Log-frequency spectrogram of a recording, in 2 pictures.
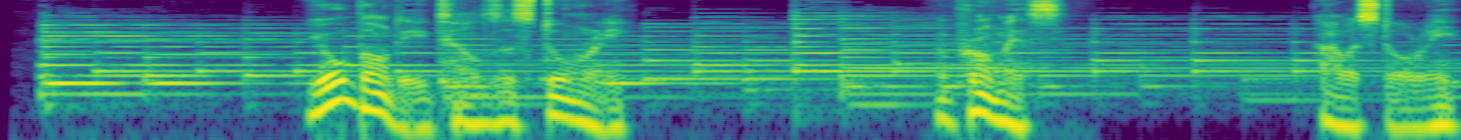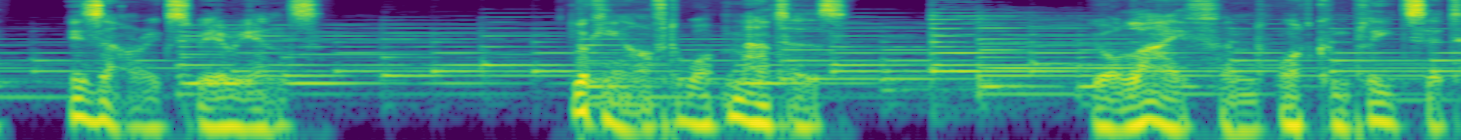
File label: voiceover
